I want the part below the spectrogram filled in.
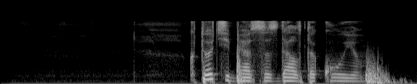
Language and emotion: Russian, neutral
